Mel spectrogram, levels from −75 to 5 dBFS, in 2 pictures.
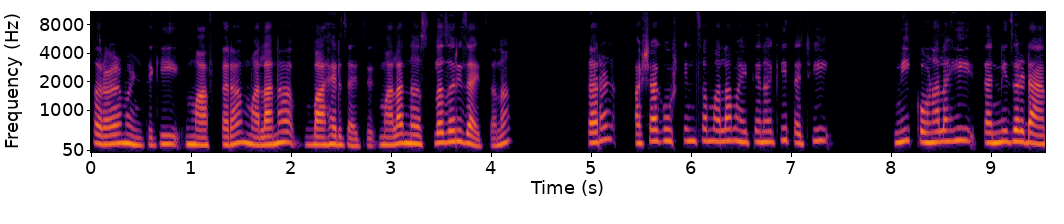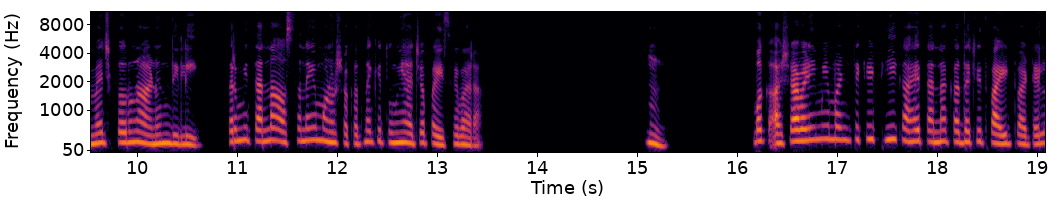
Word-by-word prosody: सरळ 205 Hz, -1 st, +3 dB
म्हणते, 180 Hz, -5 st, +1 dB
की 200 Hz, +2 st, -2 dB
"माफ 180 Hz, -2 st, +2 dB
करा, 190 Hz, +4 st, +1 dB
मला 190 Hz, -5 st, +3 dB
ना 240 Hz, +5 st, +3 dB, 0.2 s
बाहेर 185 Hz, +1 st, +4 dB
जायचं 160 Hz, -1 st, -6 dB
आहे." 160 Hz, -, -11 dB
मला 180 Hz, +4 st, +3 dB
नसलं 215 Hz, +1 st, +2 dB
जरी 255 Hz, +1 st, +2 dB
जायचं 165 Hz, -6 st, -1 dB
ना. 215 Hz, -, 0 dB, 0.8 s
कारण 280 Hz, +7 st, +2 dB, 0.2 s
अशा 220 Hz, +5 st, +2 dB
गोष्टींचं 275 Hz, 0 st, -3 dB
मला 270 Hz, 0 st, +1 dB
माहिती 255 Hz, -3 st, -2 dB
आहे 245 Hz, -, 0 dB
ना, 250 Hz, -, +1 dB
की 285 Hz, -, -4 dB
त्याची 270 Hz, +6 st, -5 dB, 0.7 s
मी 255 Hz, +3 st, +2 dB
कोणालाही 260 Hz, +3 st, +1 dB
त्यांनी 235 Hz, +1 st, +3 dB
जर 260 Hz, +1 st, +4 dB
डॅमेज 220 Hz, 0 st, +2 dB
करून 240 Hz, +1 st, +2 dB
आणून 215 Hz, -1 st, +4 dB
दिली, 195 Hz, -4 st, 0 dB, 0.3 s
तर 255 Hz, -, 0 dB
मी 290 Hz, +1 st, -1 dB
त्यांना 270 Hz, +1 st, +1 dB
असं 255 Hz, +3 st, -4 dB
नाही 285 Hz, +2 st, -1 dB
म्हणू 265 Hz, -4 st, +2 dB
शकत 210 Hz, -3 st, -7 dB
ना, 255 Hz, -, -3 dB
की 260 Hz, -, -6 dB
"तुम्ही 235 Hz, 0 st, +3 dB
याचे 230 Hz, 0 st, 0 dB
पैसे 200 Hz, 0 st, -2 dB
भरा." 180 Hz, -4 st, -1 dB, 1.7 s
हं. 210 Hz, -5 st, +4 dB, 1.0 s
मग 265 Hz, 0 st, 0 dB
अशावेळी 265 Hz, +6 st, +4 dB
मी 315 Hz, +1 st, -3 dB
म्हणते, 300 Hz, -1 st, -3 dB
की 315 Hz, -1 st, -1 dB
"ठीक 305 Hz, 0 st, -1 dB
आहे, 265 Hz, -1 st, +2 dB
त्यांना 255 Hz, 0 st, 0 dB
कदाचित 250 Hz, +1 st, -1 dB
वाईट 210 Hz, -1 st, +2 dB
वाटेल." 200 Hz, +1 st, -2 dB
235 Hz, 180 wpm, -23 LUFS, 200-265 Hz, 1.7 s, बाहेर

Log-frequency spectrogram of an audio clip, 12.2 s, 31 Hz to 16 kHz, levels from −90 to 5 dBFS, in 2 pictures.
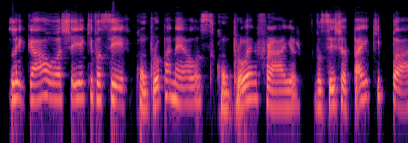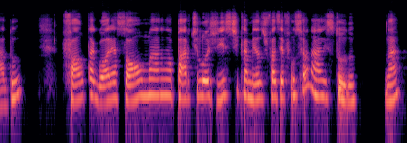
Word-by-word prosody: legal, 215 Hz, +2 st, +1 dB
eu 210 Hz, -, -2 dB
achei 205 Hz, +1 st, +1 dB
é 215 Hz, -, 0 dB
que 225 Hz, +2 st, -4 dB
você 205 Hz, -5 st, +1 dB
comprou 165 Hz, +5 st, +1 dB
panelas, 185 Hz, -5 st, -2 dB
comprou 140 Hz, -, +1 dB
airfryer, 160 Hz, -8 st, 0 dB, 0.3 s
você 155 Hz, +2 st, +1 dB
já 165 Hz, -, +2 dB
está 155 Hz, +6 st, +1 dB
equipado, 225 Hz, -, -3 dB, 0.6 s
falta 225 Hz, +6 st, 0 dB
agora, 195 Hz, -2 st, +2 dB
eh, 220 Hz, -, -1 dB
só 210 Hz, +1 st, +2 dB
uma 250 Hz, 0 st, -1 dB
parte 215 Hz, -2 st, +1 dB
logística 240 Hz, +1 st, +3 dB
mesmo 215 Hz, 0 st, 0 dB
de 225 Hz, -, -5 dB
fazer 230 Hz, -1 st, +3 dB
funcionar 255 Hz, +1 st, 0 dB
isso 230 Hz, +1 st, -4 dB
tudo, 195 Hz, 0 st, +2 dB, 0.4 s
né. 200 Hz, +7 st, 0 dB
215 Hz, 135 wpm, -23 LUFS, 185-235 Hz, 0.6 s, logística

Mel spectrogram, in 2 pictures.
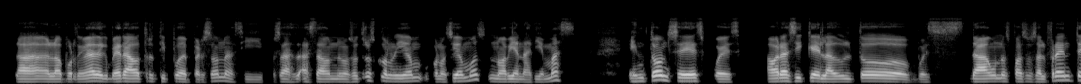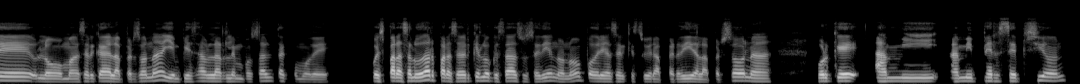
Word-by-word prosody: la 130 Hz, 0 st, +3 dB
la 130 Hz, -, +2 dB
oportunidad 130 Hz, +3 st, +1 dB
de 150 Hz, -2 st, +4 dB
ver 135 Hz, +2 st, +2 dB
a 140 Hz, -1 st, +7 dB
otro 145 Hz, +2 st, -3 dB
tipo 135 Hz, -1 st, -5 dB
de 125 Hz, -, +1 dB
personas, 160 Hz, -4 st, -6 dB
y 115 Hz, -1 st, -16 dB
pues, -, -, -9 dB
has 120 Hz, -2 st, -2 dB
hasta 135 Hz, -1 st, -2 dB
donde 125 Hz, +1 st, -3 dB
nosotros 135 Hz, +8 st, -5 dB
conojian 145 Hz, +1 st, -2 dB
conocíamos, 150 Hz, -, -2 dB
no 140 Hz, -2 st, -4 dB
había 130 Hz, 0 st, +1 dB
nadie 120 Hz, +1 st, -6 dB
más. -, -, -5 dB, 0.5 s
Entonces, 155 Hz, 0 st, +3 dB
pues, 125 Hz, -2 st, -1 dB, 0.2 s
ahora 145 Hz, +3 st, +6 dB
sí 155 Hz, +1 st, -3 dB
que 150 Hz, +1 st, +4 dB
el 135 Hz, -, +2 dB
adulto, 130 Hz, -1 st, +3 dB
pues, 115 Hz, -1 st, -11 dB
da 135 Hz, 0 st, +5 dB
unos 140 Hz, 0 st, -3 dB
pasos 135 Hz, -1 st, -4 dB
al 125 Hz, -, -1 dB
frente, 185 Hz, -1 st, +3 dB
lo 135 Hz, -2 st, -1 dB
más 130 Hz, 0 st, -3 dB
cerca 150 Hz, 0 st, 0 dB
de 145 Hz, -, +4 dB
la -, -, +1 dB
persona, 170 Hz, +6 st, -2 dB
y 155 Hz, -, 0 dB
empieza 140 Hz, +1 st, -5 dB
a -, -, +1 dB
hablarle 145 Hz, -1 st, -1 dB
en 140 Hz, -, -8 dB
voz 130 Hz, +3 st, -13 dB
alta, 160 Hz, 0 st, -4 dB
como 125 Hz, -1 st, -13 dB
de, 115 Hz, -1 st, -6 dB, 0.4 s
pues 150 Hz, -, 0 dB
para 160 Hz, -2 st, +5 dB
saludar, 165 Hz, +6 st, +5 dB
para 165 Hz, -3 st, +2 dB
saber 150 Hz, 0 st, -1 dB
qué 175 Hz, -, -3 dB
es -, -, -5 dB
lo 170 Hz, -1 st, 0 dB
que 150 Hz, -, -5 dB
estaba 155 Hz, +1 st, +2 dB
sucediendo, 140 Hz, +2 st, -5 dB
¿no?, 145 Hz, +7 st, -5 dB
podría 140 Hz, -5 st, -1 dB
ser 135 Hz, -1 st, -6 dB
que -, -, -17 dB
estuviera 130 Hz, -3 st, -6 dB
perdida 135 Hz, +1 st, -3 dB
la 115 Hz, -, -3 dB
persona, 155 Hz, -5 st, -1 dB, 0.4 s
porque 480 Hz, -2 st, +5 dB, 0.2 s
a 145 Hz, -, +4 dB
mi 155 Hz, 0 st, -2 dB
a 145 Hz, -, 0 dB
mi 160 Hz, +1 st, 0 dB
percepción, 165 Hz, +4 st, -2 dB
145 Hz, 210 wpm, -23 LUFS, 130-155 Hz, 0.5 s, a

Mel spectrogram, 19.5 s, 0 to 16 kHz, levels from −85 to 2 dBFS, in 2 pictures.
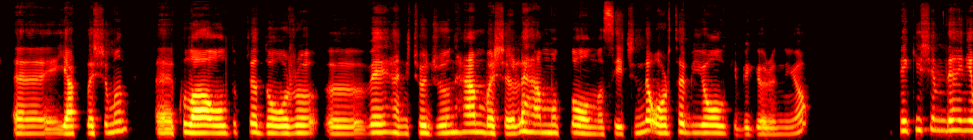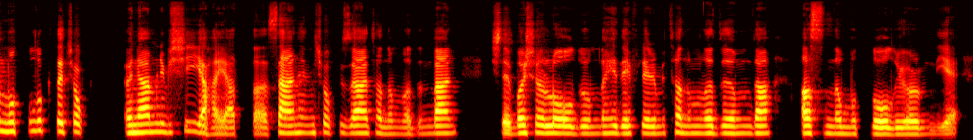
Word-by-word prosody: eee, 185 Hz, -, +1 dB, 0.4 s
yaklaşımın, 190 Hz, +7 st, 0 dB, 0.3 s
eee, 100 Hz, 0 st, -1 dB
kulağa 200 Hz, -2 st, +8 dB
oldukça 195 Hz, +1 st, -1 dB
doğru, 195 Hz, 0 st, +2 dB
ııı, 180 Hz, +2 st, -3 dB
ve, 210 Hz, +1 st, +1 dB
hani, 190 Hz, -3 st, -5 dB
çocuğun 200 Hz, +2 st, -1 dB
hem 220 Hz, -1 st, +3 dB
başarılı 190 Hz, +2 st, +1 dB
hem 215 Hz, -3 st, -1 dB
mutlu 205 Hz, 0 st, -4 dB
olması 180 Hz, -2 st, -1 dB
için 190 Hz, +5 st, -7 dB
de 260 Hz, -, +3 dB
orta 200 Hz, 0 st, 0 dB
bir 200 Hz, -, -10 dB
yol 200 Hz, -1 st, +1 dB
gibi 165 Hz, -, -11 dB
görünüyor. 170 Hz, +4 st, -7 dB, 1.0 s
Peki, 255 Hz, +2 st, -2 dB
şimdi, 265 Hz, -2 st, -3 dB
hani, 260 Hz, -1 st, -1 dB
mutluluk 240 Hz, +2 st, -3 dB
da 235 Hz, -1 st, +4 dB
çok 225 Hz, -3 st, -2 dB, 0.4 s
önemli 215 Hz, +2 st, +4 dB
bir 210 Hz, -, -9 dB
şey 230 Hz, +3 st, -10 dB
ya 200 Hz, -2 st, +3 dB
hayatta, 165 Hz, 0 st, -4 dB
sen, 195 Hz, -2 st, +4 dB
hani, 200 Hz, 0 st, -8 dB
çok 210 Hz, 0 st, -8 dB
güzel 195 Hz, 0 st, +3 dB
tanımladın, 175 Hz, -1 st, -10 dB
ben, 190 Hz, 0 st, +5 dB, 0.3 s
işte, -, -, -1 dB
"Başarılı 195 Hz, 0 st, +4 dB
olduğumda, 185 Hz, 0 st, 0 dB
hedeflerimi 185 Hz, 0 st, -2 dB
tanımladığımda 190 Hz, -1 st, 0 dB, 0.3 s
aslında 190 Hz, -1 st, +2 dB
mutlu 175 Hz, 0 st, -5 dB
oluyorum." 165 Hz, -, +1 dB
diye. 90 Hz, +1 st, -6 dB
195 Hz, 150 wpm, -21 LUFS, 185-210 Hz, 1.0 s, kulağa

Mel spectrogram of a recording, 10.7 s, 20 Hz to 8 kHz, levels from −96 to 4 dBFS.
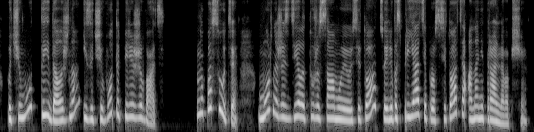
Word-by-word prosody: Почему 250 Hz, -, +1 dB, 0.2 s
ты 295 Hz, -2 st, +5 dB
должна 205 Hz, +8 st, +1 dB, 0.2 s
из-за 215 Hz, -2 st, +2 dB
чего-то 235 Hz, -, -3 dB
переживать? 250 Hz, -, -3 dB, 0.6 s
Ну, 325 Hz, +2 st, -1 dB
по 415 Hz, +7 st, +1 dB
сути, 390 Hz, -, +1 dB, 0.4 s
можно 315 Hz, +8 st, +2 dB
же 260 Hz, -2 st, -2 dB
сделать 245 Hz, +1 st, 0 dB
ту 260 Hz, +1 st, -5 dB
же 245 Hz, -1 st, 0 dB
самую 225 Hz, -3 st, +3 dB
ситуацию, 235 Hz, -, 0 dB
или 225 Hz, -, +4 dB
восприятие 255 Hz, +4 st, +1 dB
просто 205 Hz, -3 st, -2 dB
ситуации- 290 Hz, +9 st, -1 dB
она 225 Hz, +1 st, +2 dB
нейтральна 210 Hz, -9 st, +1 dB
вообще. 145 Hz, +6 st, -9 dB
240 Hz, 130 wpm, -23 LUFS, 215-285 Hz, 0.6 s, ты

